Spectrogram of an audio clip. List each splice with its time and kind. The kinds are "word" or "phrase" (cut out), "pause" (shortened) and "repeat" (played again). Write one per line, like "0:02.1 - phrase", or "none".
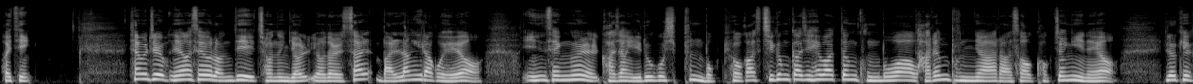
0:01.7 - word
0:05.2 - word
0:06.0 - word
0:07.6 - word
0:09.1 - word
